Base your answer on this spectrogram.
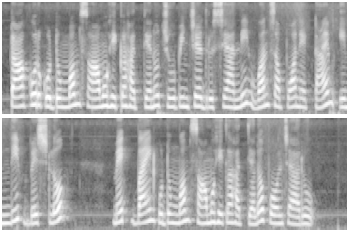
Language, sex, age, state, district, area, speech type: Telugu, female, 30-45, Andhra Pradesh, Nellore, urban, read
